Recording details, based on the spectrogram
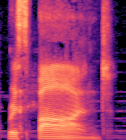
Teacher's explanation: feel how the first syllable is very fast compared to the second one is longer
